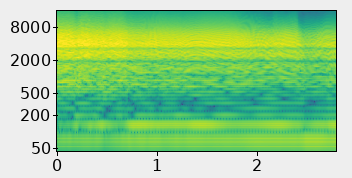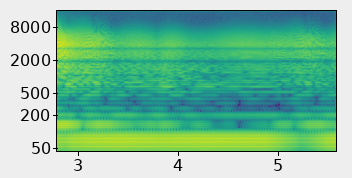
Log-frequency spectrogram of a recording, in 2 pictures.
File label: ZWEEP; Spectrasonic Distorted Reality 2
